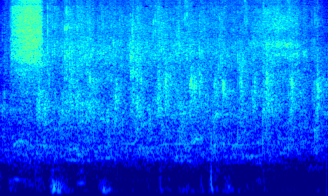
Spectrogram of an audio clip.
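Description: Faint room noise from an audience in a hall, an even murmur and rustle. It is a little louder for the first half second, with a few soft low thuds.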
